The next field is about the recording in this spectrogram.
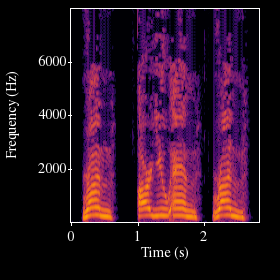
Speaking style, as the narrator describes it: screams one particular bee

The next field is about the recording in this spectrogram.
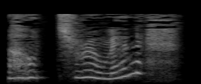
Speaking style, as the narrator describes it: Babe gasped, in pure pleasure

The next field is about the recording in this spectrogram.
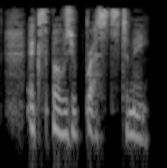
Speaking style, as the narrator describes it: he grunted

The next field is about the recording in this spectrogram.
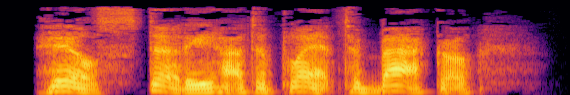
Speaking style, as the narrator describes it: Colonel Randolph barked

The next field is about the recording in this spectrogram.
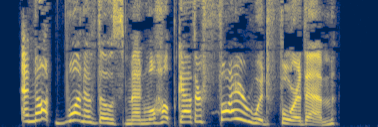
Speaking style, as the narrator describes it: She shouted into the wind

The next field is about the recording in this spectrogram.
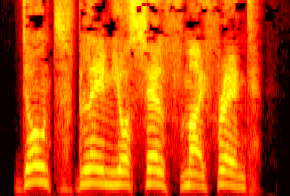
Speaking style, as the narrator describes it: Droy thundered

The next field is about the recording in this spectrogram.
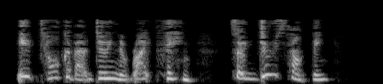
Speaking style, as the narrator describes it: she had screamed at him

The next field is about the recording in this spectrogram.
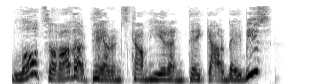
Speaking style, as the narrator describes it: she snapped

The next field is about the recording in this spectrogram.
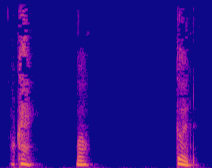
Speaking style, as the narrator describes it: her mom said, still whispering

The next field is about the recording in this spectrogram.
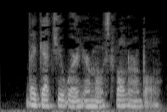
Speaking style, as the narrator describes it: he murmurs

